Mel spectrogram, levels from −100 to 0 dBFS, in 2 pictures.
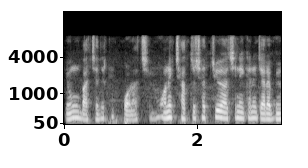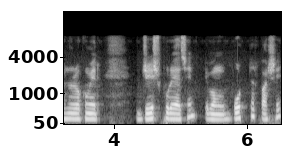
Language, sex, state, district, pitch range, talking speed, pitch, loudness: Bengali, male, Bihar, Katihar, 135-165 Hz, 155 wpm, 145 Hz, -15 LUFS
